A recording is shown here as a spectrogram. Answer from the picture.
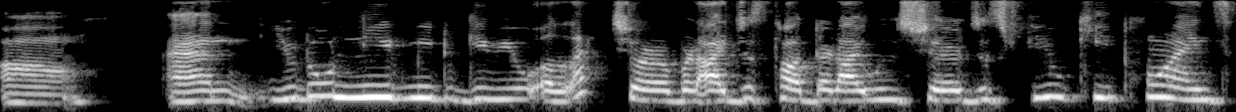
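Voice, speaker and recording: With lively intonation and a high pitch, a woman with an Indian accent speaks over a quiet background. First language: Indian language. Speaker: professor. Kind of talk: presentation talk. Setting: video call.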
